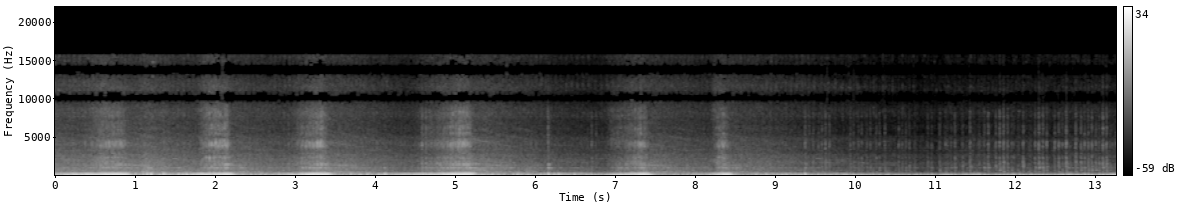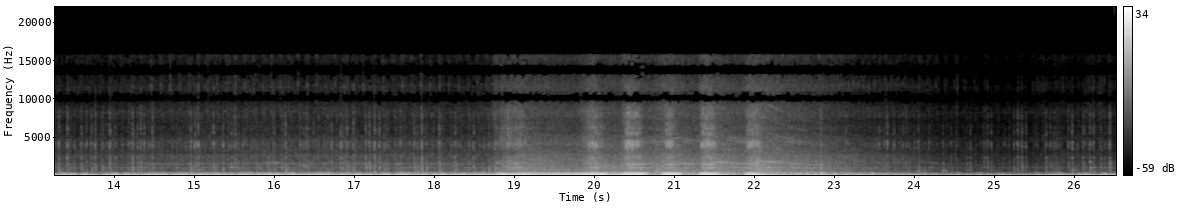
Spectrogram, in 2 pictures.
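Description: Triumph TR6's 2.5-litre straight-six engine, just revived, running with its carburettor throttle blipped by hand. There are about seven short revs rising in pitch, then about ten seconds of steady idle, then a quicker run of about five revs before it settles back to idle.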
